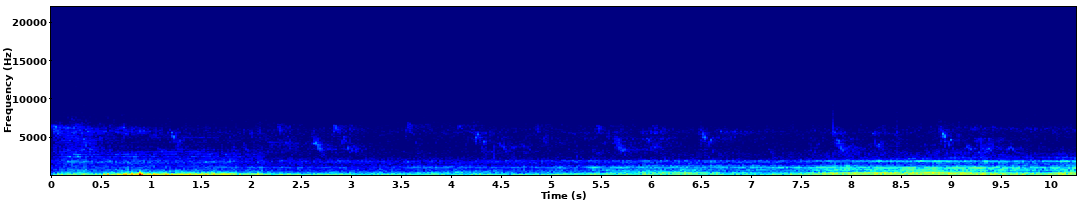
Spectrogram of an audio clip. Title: Delta Airlines Airbus A320-212 N360NW DL2342 BUF-DTW (FOPP whistling sound)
